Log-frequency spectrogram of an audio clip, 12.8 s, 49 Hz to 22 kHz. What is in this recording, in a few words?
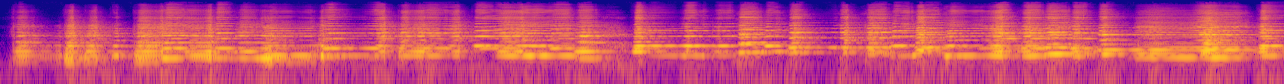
Menuett SKYDIVER48 C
